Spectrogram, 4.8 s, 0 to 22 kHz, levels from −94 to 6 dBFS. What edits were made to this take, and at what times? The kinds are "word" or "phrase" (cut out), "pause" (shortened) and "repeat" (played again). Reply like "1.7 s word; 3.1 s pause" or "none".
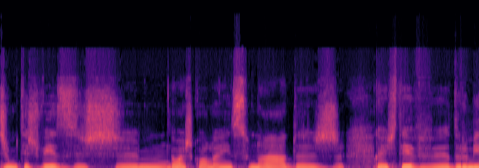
1.7 s word; 3.7 s word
